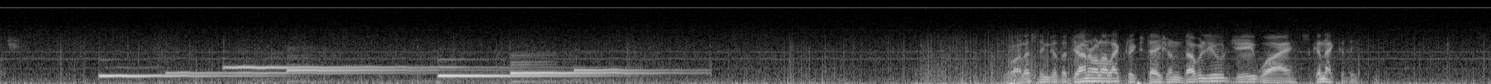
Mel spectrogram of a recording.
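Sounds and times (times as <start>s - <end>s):
chimes: 1.0s - 8.1s
station ident: 1.0s - 8.7s, 9.7s - 13.6s.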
